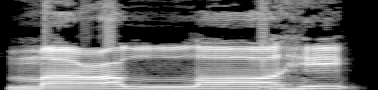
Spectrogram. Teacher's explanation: وَلَا تَجْعَلُوا، جیم کو ظاہر کر کے پڑھیں گے، تَجْعَلُوا مَعَ اللَّهِ، یہ جو عین ہے اس عین کو لفظ اللہ کے ساتھ ملائیں گے اور لفظ اللہ کو موٹا کر کے پڑھیں گے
